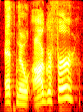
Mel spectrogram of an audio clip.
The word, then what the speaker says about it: ethnographer: Or is it ethnographer? – Ethnographer. – Thank you. – Like photographer?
